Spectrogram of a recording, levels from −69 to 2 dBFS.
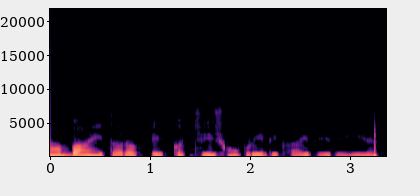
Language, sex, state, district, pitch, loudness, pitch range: Hindi, female, Assam, Kamrup Metropolitan, 215 Hz, -22 LUFS, 210-220 Hz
